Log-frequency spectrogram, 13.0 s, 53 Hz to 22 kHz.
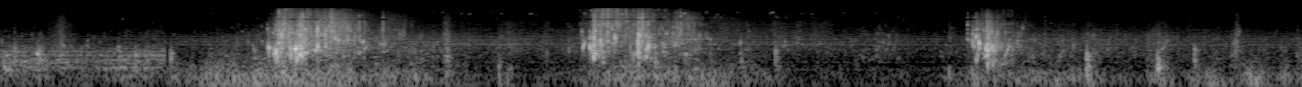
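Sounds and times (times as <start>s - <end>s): low steady rumble: 0.0s - 13.0s
fish splashing at water surface: 2.6s - 4.0s.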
